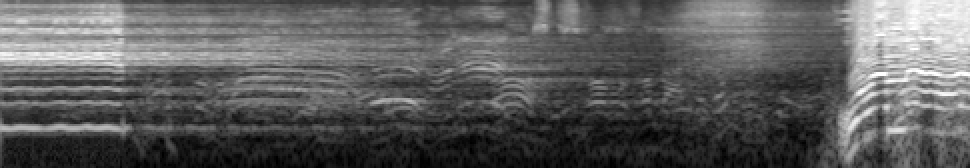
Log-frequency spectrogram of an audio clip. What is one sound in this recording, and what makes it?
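A crowd of men calls out in the distance.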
